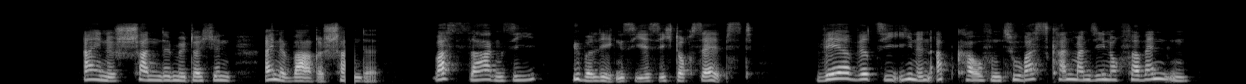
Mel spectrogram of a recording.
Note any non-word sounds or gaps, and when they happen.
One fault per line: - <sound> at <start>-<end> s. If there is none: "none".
- dropout at 3.4-3.5 s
